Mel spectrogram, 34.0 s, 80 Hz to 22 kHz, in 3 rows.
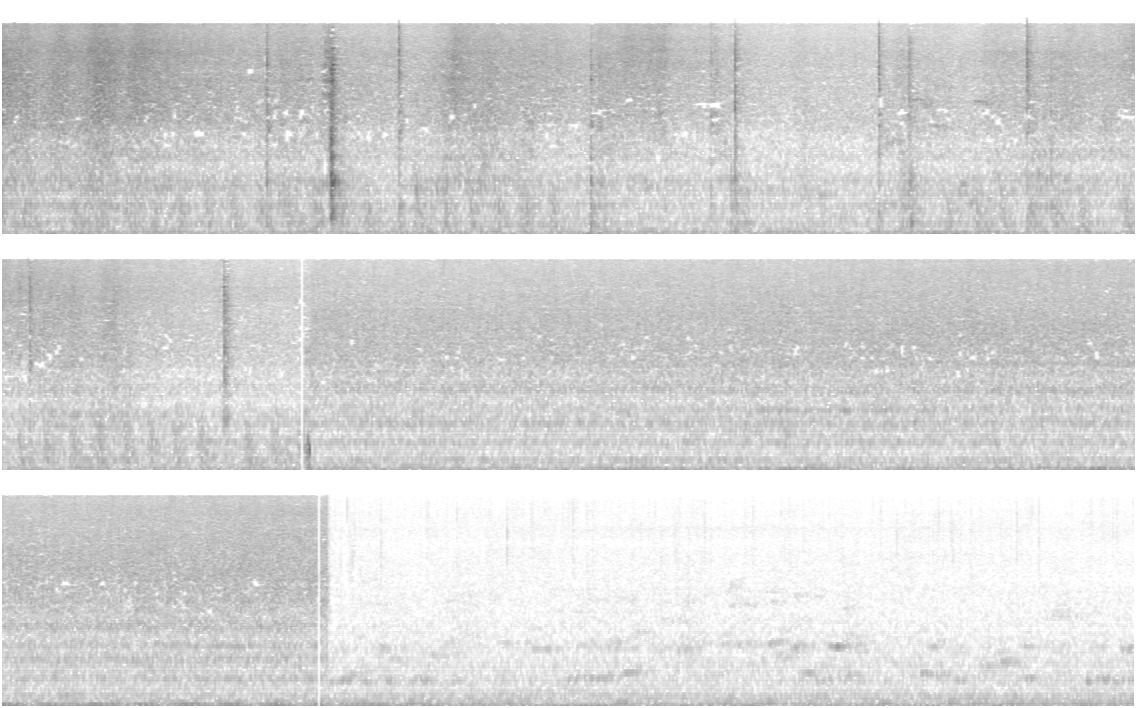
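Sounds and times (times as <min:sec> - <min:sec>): food sizzling in oil: 0:00.0 - 0:26.0.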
